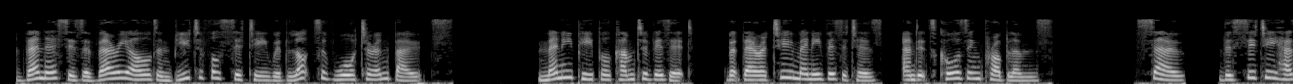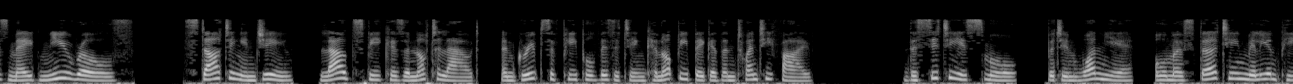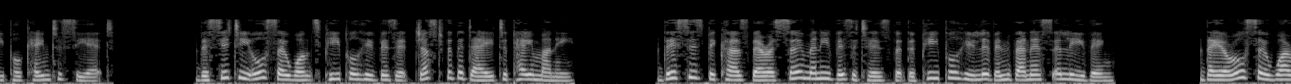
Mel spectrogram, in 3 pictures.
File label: Beginner NORMAL Reading, English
